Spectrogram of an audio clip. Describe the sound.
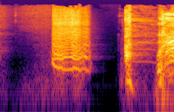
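A voice mimics the doorbell of the Belching Beaver Brewery with a crude, raspy belching noise: one sustained burst, a pause, then two shorter blurts, fairly loud, with no talking.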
